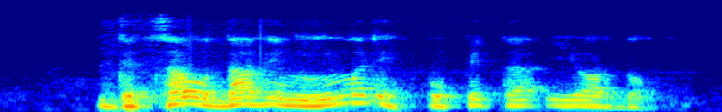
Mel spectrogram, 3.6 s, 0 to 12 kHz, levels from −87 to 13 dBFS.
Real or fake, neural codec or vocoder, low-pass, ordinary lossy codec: real; none; 7.2 kHz; Opus, 24 kbps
